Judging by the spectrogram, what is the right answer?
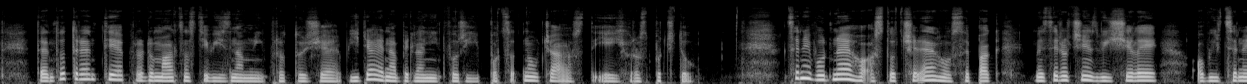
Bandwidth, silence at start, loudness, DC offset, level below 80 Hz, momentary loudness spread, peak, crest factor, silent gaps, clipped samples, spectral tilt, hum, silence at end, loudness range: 15.5 kHz; 0.05 s; -19 LUFS; under 0.1%; -46 dBFS; 10 LU; 0 dBFS; 18 dB; none; under 0.1%; -6 dB/octave; none; 0 s; 4 LU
